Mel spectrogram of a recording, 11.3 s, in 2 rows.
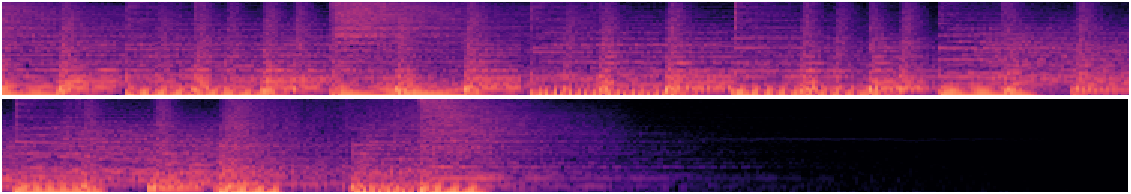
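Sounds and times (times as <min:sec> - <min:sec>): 
Viennese waltz: 0:00.0 - 0:08.8.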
